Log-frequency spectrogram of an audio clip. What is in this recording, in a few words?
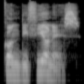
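"CONDICIONES", Spanish; mekanta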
